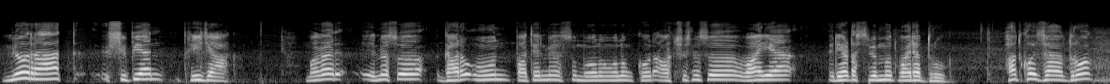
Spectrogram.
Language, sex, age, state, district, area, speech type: Kashmiri, male, 18-30, Jammu and Kashmir, Shopian, rural, spontaneous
